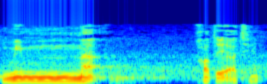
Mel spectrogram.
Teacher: يا نون مثل من نبأك وهكذا، يا نون ميم مما خطيئاتهم، أدغم الحرف الأول في الثاني، أصلها مم ما، فأدخلت الأول في الثاني وجعلت الثاني هو المشدد والأول حذفته، فقلت مما خطيئاتهم. · Term: إدغام بغنة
